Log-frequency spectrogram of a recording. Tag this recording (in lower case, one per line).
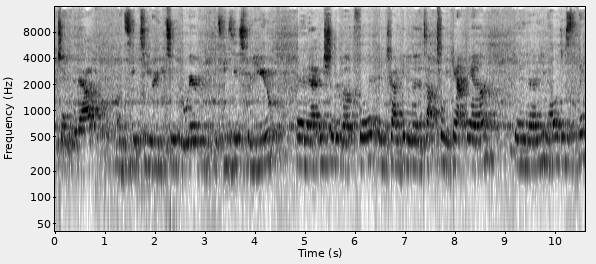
speech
